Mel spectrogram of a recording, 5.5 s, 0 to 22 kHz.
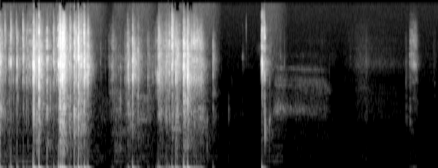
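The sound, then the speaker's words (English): A 2021 Donruss trading card pack is torn open, its wrapper giving a few sharp crinkling rips, followed by a single click and near silence. “Now we're opening up the 2021 Don Russ.”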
